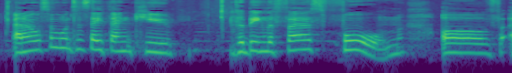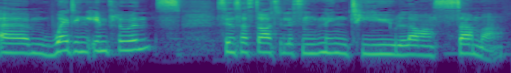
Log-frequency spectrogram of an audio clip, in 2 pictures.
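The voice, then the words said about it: East London English accent. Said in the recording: “I am from East London ... an English accent ... represent from London”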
